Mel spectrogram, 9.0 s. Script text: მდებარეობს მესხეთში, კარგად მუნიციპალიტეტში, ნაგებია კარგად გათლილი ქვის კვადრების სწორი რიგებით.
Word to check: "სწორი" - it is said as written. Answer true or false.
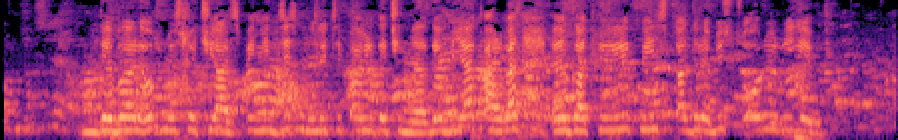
true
